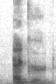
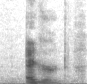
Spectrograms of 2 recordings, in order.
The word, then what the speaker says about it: Egard: I have said Egard in previous videos, but I believe it is pronounced Egard, kind of like Edgar, but Egard.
